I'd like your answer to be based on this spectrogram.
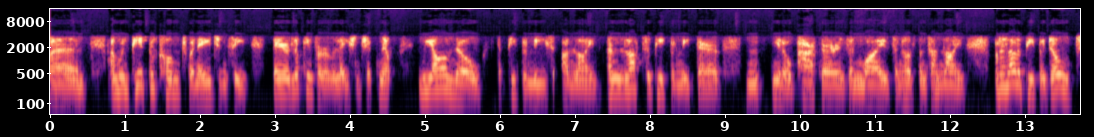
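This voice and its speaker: Lively intonation at a moderate pace, in an Irish accent. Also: woman, very deep, low pitch for a woman. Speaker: matchmaker. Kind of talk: radio interview.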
